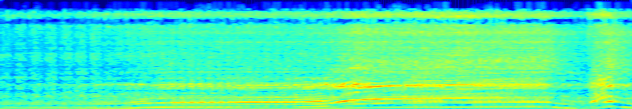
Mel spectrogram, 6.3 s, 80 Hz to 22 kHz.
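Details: Yamaha XJR400 (4HM) engine assembly, running test, compression checked: runs smooth and even, revs up cleanly and drops back with no knocks, rattles or white smoke; healthy running.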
